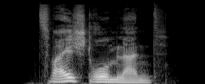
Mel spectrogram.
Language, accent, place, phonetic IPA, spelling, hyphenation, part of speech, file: German, Germany, Berlin, [ˈt͡svaɪ̯ʃtʁoːmˌlant], Zweistromland, Zwei‧strom‧land, proper noun, De-Zweistromland.ogg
